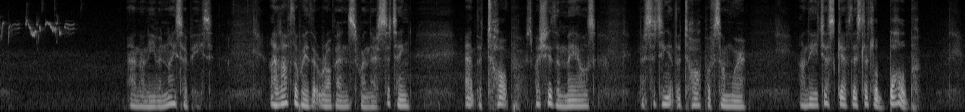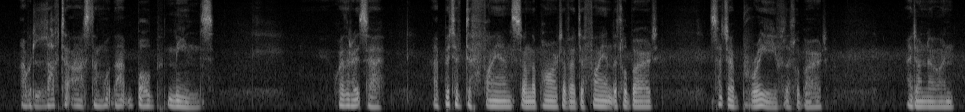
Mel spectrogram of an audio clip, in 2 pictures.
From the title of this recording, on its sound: A beautiful and relaxing walk on the Isle of Seil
